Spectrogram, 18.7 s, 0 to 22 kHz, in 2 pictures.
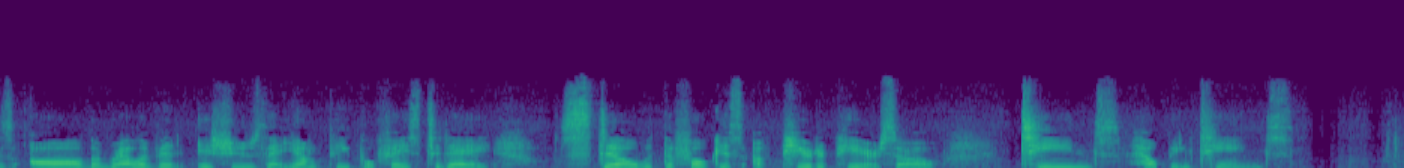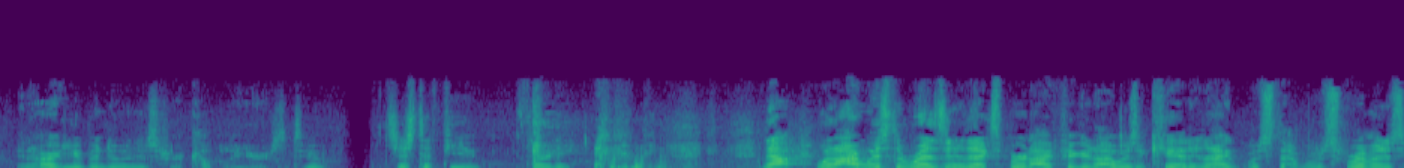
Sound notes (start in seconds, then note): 13.3 laughter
